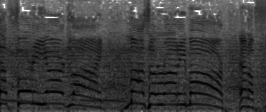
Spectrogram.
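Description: A man's voice speaking throughout: broadcast play-by-play commentary on a football play.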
